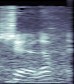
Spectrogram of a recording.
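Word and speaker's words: källa: Kayla means, or Shirla, as they pronounce it, it means um, water spring or source.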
